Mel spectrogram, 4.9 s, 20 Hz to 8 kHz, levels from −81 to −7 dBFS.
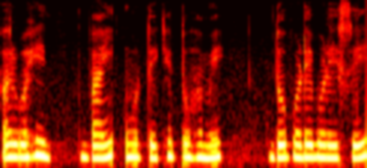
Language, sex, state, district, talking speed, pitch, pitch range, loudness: Hindi, female, Uttar Pradesh, Jalaun, 135 wpm, 220 Hz, 215-225 Hz, -13 LUFS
